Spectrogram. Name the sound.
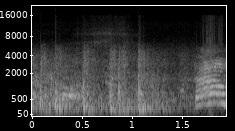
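knocking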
